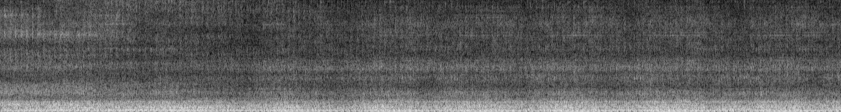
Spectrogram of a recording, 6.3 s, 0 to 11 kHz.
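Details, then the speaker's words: Craftsman self-propelled push mower after flywheel key and carburetor replacement: small engine runs unevenly, loping and surging about once a second. Rough running; owner suspects the float is stuck or the jet is partially clogged. "I wanted to run for a good 10 10 minutes or so, honestly. So, it almost sounds like the float's gotten stuck on it, unfortunately."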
